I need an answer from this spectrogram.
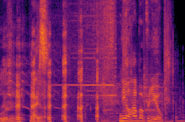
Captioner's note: laughing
